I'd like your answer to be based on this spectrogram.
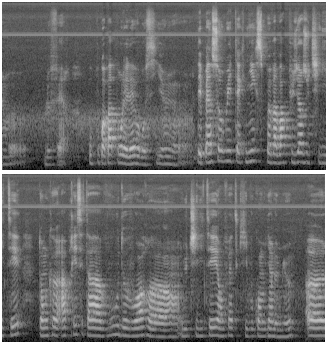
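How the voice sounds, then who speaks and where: A woman vlogger casually showing her makeup brushes, talking slowly with many hesitations and fillers. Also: low voice. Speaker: beauty vlogger. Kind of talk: casual product review. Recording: echoey room with faint background hiss.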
